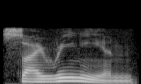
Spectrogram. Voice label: "sirenian", English

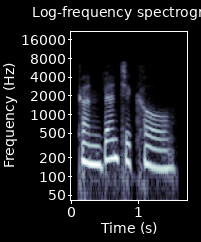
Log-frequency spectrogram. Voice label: "conventicular", English

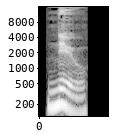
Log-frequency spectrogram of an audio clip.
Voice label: "new", voice

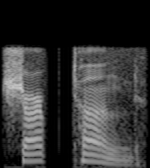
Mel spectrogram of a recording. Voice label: "sharp-tongued", English

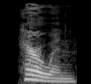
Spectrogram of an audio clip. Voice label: "heroine", English, spelling

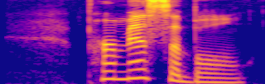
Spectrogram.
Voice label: "permissible", voice, English

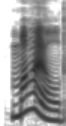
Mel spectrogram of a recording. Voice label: "mild", voice, spelling

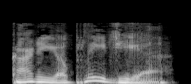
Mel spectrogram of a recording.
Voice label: "cardioplegia", English

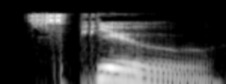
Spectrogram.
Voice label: "spew", English

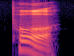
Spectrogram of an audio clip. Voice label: "paw", English, voice

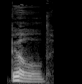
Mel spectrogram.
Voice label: "build", spelling

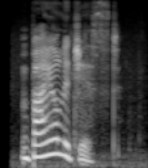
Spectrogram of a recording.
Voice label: "biologist", spelling

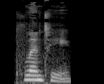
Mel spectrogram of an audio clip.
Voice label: "plenty", English

